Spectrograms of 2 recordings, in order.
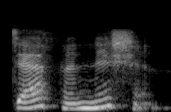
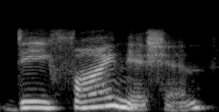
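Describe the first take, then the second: First: The second syllable has a reduced schwa vowel. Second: The second syllable has a full long vowel. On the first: The speaker calls it right. "you've said a schwa in that second syllable" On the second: The speaker calls it wrong. "we don't say definition"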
